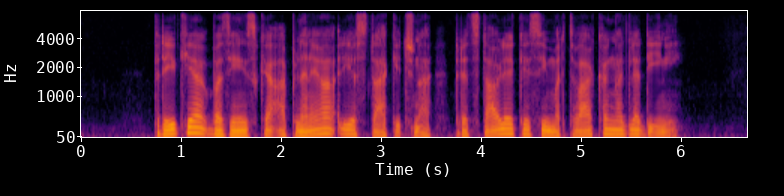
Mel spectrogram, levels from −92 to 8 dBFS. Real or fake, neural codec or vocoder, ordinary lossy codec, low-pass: fake; codec, 24 kHz, 0.9 kbps, WavTokenizer, small release; none; 7.2 kHz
